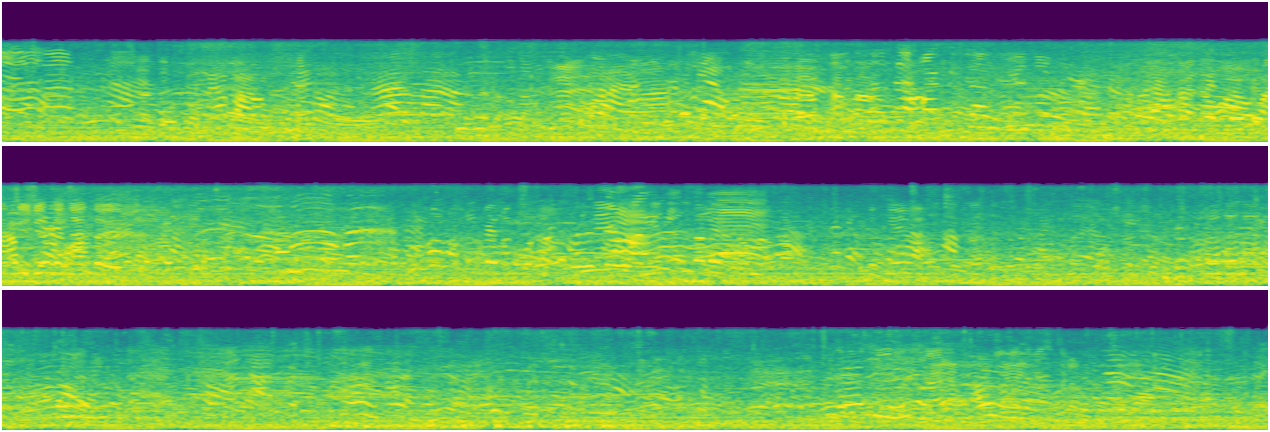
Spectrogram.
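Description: A large crowd chatters and cheers along the riverbank.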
